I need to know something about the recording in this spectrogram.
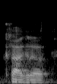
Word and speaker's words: Kragerø: you're probably in the in the suburbs of kragero but um perfect pronunciation perfect thank you i've heard you say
